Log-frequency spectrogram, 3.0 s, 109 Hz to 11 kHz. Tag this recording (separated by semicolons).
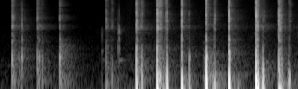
Essen; Germany; January2013; SonicSnaps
